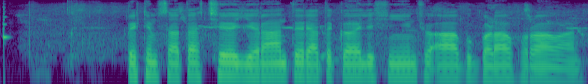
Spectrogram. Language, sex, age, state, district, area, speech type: Kashmiri, male, 18-30, Jammu and Kashmir, Kulgam, rural, read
